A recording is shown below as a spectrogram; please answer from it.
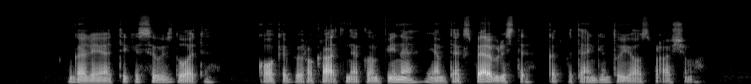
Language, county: Lithuanian, Kaunas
